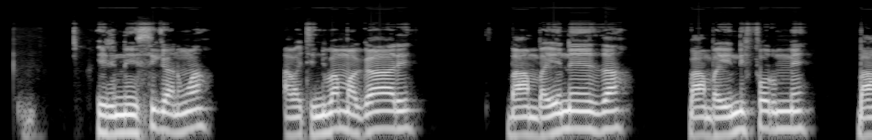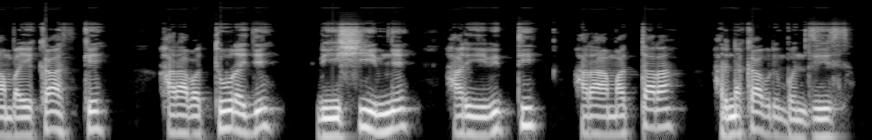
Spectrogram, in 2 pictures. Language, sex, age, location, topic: Kinyarwanda, male, 25-35, Musanze, government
